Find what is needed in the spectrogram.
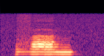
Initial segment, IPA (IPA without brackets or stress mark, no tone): v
